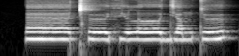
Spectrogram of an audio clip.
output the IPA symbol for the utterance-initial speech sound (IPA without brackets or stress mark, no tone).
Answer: ɛː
